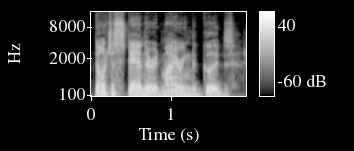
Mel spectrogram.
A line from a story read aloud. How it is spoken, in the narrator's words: she said testily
